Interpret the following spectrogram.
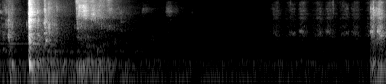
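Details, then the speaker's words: Apple HomePod subwoofer driver, owner-reported noises at idle: short scratchy rasping bursts between quiet gaps, like a coil scraping as the cone moves, where it should be silent; the subwoofer is blown and needs replacing. "that should not make any noise it should sound more like this like nothing okay well that is certainly roasted"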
